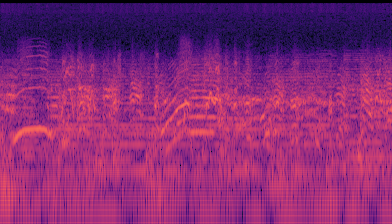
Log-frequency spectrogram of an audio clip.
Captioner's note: all laughing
